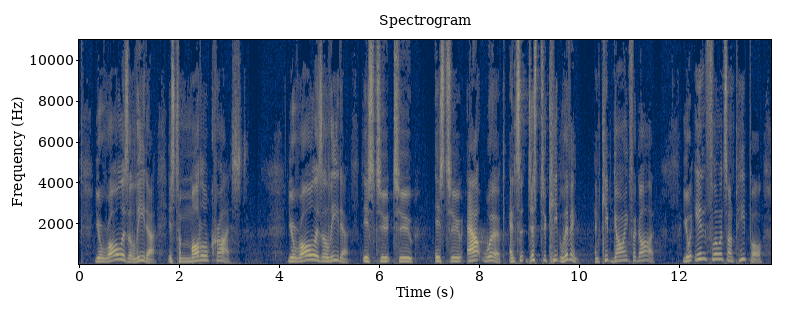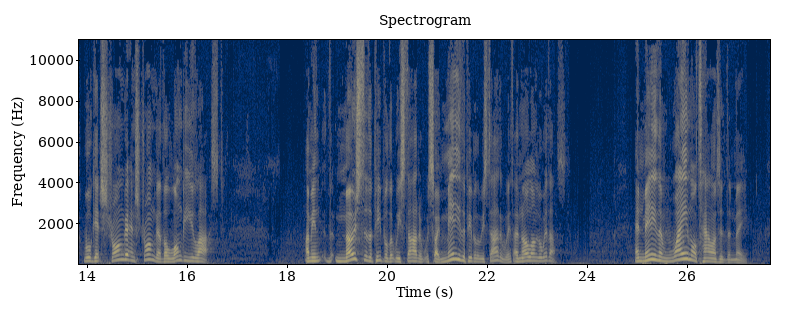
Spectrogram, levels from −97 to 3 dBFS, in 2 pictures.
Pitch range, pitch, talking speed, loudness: 155-210 Hz, 175 Hz, 170 wpm, -32 LUFS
